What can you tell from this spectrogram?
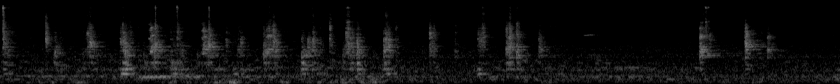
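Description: Irregular short clicks and metallic taps, two or three a second with gaps, from hand tools and loose parts being worked while an air compressor is dismantled for scrap.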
